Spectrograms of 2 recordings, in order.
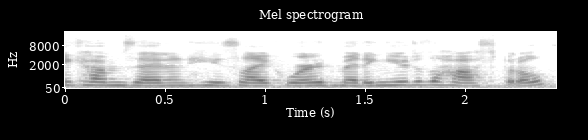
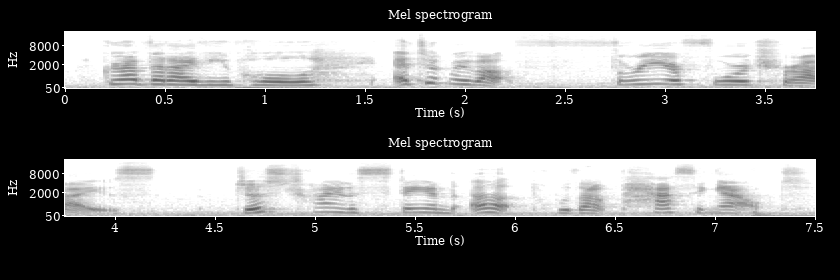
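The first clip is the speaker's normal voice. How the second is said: normal talking voice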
